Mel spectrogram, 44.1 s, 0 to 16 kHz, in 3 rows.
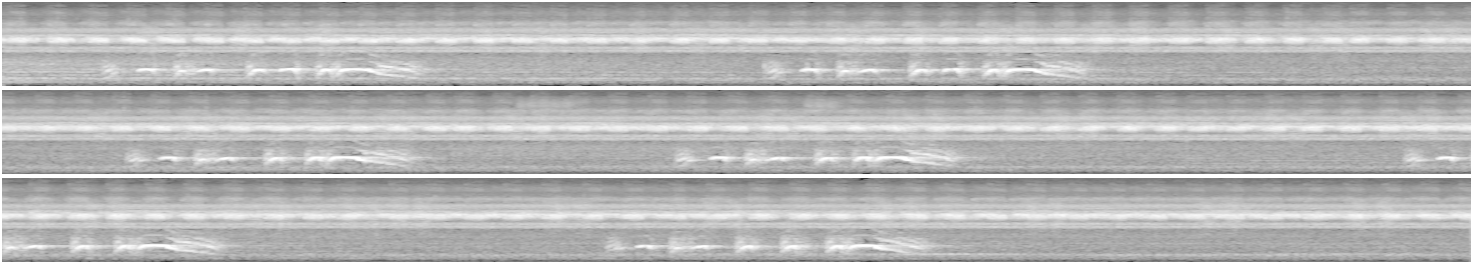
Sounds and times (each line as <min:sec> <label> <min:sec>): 0:00.0 vehicles from a highway 0:02.4
0:00.0 Crickets are chirping 0:44.0
0:00.0 Soft droning of a couple planes flying by 0:44.0
0:00.0 a few other insects make some sounds 0:44.0
0:01.0 Barred Owl calling 0:04.6
0:07.6 Barred Owl calling 0:11.1
0:15.9 Barred Owl calling 0:19.0
0:21.4 Barred Owl calling 0:24.5
0:28.7 Barred Owl calling 0:31.9
0:35.4 Barred Owl calling 0:39.2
